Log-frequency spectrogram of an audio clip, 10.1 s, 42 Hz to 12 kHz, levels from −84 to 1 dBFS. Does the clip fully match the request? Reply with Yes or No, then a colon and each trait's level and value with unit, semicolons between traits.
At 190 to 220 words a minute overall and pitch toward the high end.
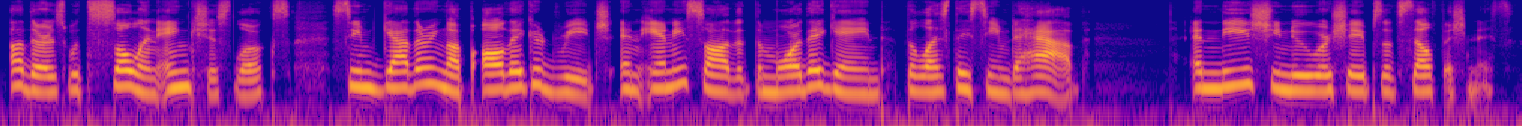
Yes: average, 200 wpm; high, 215 Hz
